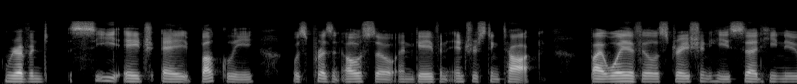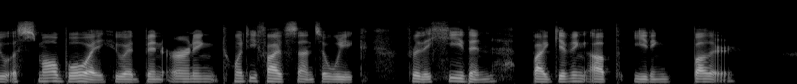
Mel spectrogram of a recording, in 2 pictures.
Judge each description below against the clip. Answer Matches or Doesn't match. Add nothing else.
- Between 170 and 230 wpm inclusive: Doesn't match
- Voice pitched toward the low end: Matches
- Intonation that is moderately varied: Doesn't match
